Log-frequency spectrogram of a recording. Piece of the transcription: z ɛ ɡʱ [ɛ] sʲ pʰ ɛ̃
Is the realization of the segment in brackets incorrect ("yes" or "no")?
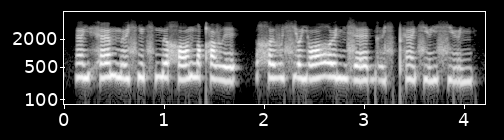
yes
